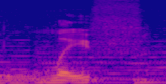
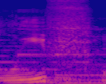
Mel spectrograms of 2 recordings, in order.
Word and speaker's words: Leif: Lord of that is I choose to say life like life Erickson the you know Vikings bore but however I've come to realize that it actually is Leif is how you pronounce his name and the reason why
